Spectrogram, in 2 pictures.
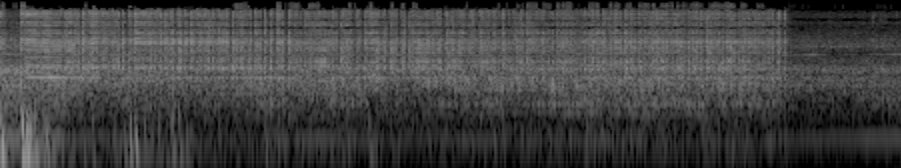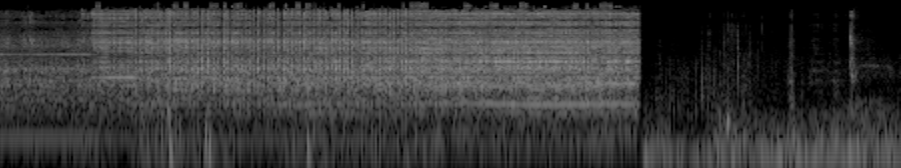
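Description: A cheap angle grinder cuts into a seized nut on a Subaru, a loud continuous abrasive whine that dips briefly mid-cut, then resumes before stopping into a quiet rattle of handling.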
